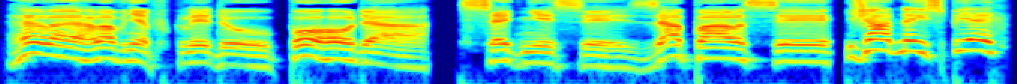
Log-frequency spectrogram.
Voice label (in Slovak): sms hlásky cz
